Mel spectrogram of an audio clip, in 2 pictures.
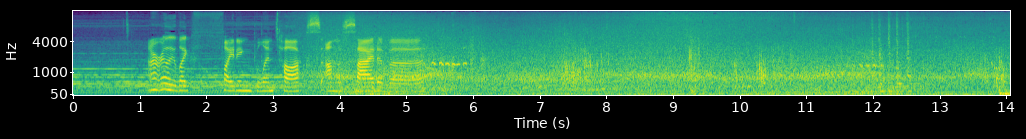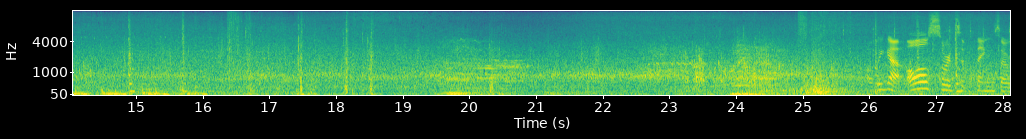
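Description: A young woman talks casually and close into a microphone.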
